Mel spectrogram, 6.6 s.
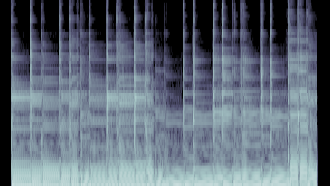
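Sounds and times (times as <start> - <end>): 
bass: 0.2 - 6.6.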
